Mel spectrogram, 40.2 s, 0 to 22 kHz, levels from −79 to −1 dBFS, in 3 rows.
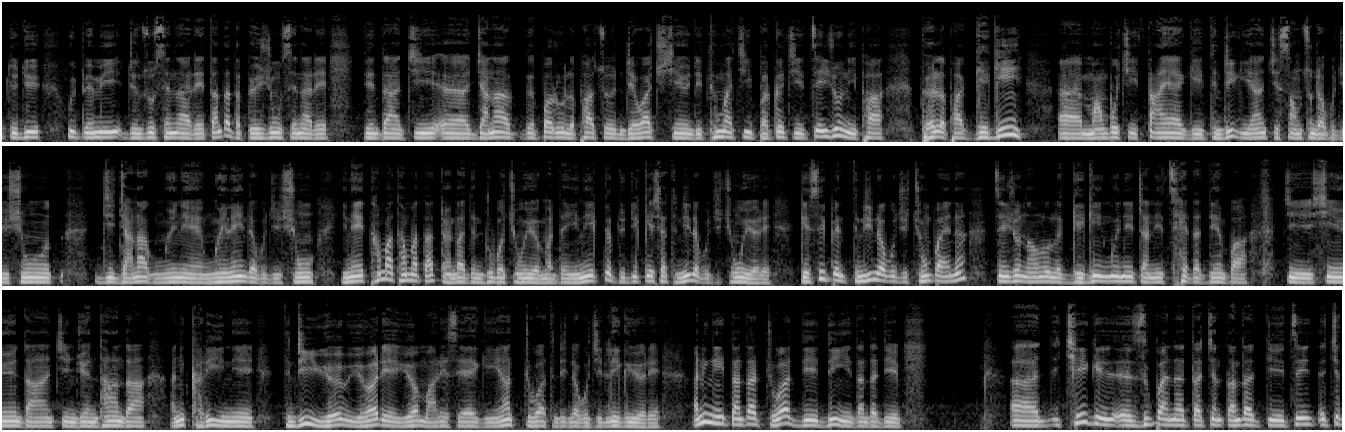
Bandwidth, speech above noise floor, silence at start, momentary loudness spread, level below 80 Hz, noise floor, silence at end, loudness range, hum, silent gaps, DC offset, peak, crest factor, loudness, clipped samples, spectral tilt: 15 kHz; 39 dB; 0 s; 6 LU; -48 dBFS; -61 dBFS; 0 s; 1 LU; none; none; under 0.1%; -8 dBFS; 12 dB; -22 LUFS; under 0.1%; -6.5 dB/octave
